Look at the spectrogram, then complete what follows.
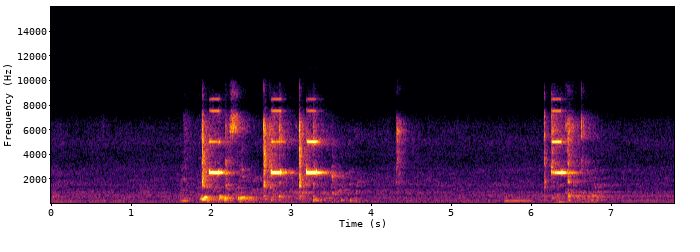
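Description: Short electronic beeps from a beauty machine's control panel as its buttons are pressed: three quick beeps about two seconds in and one more about six seconds in, each with a light button click.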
